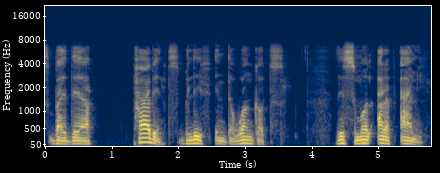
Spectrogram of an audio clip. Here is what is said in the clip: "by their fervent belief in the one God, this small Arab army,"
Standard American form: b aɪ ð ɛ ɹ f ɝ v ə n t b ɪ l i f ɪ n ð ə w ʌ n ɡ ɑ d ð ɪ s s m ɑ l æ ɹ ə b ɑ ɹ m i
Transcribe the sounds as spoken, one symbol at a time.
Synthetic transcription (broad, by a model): b aɪ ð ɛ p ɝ b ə n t b ɪ l i f ɪ n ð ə w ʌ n ɡ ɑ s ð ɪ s s m ɑ l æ ɹ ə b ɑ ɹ m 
